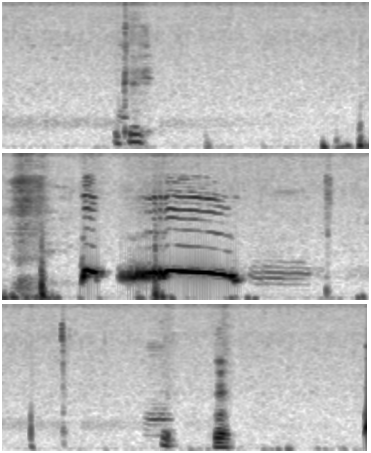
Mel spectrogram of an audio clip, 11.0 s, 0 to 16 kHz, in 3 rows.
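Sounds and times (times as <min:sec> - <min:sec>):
dove cooing: 0:04.4 - 0:06.8.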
